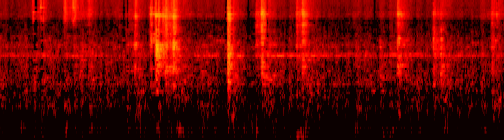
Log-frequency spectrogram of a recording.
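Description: Faint, irregular clicks of a computer keyboard and mouse, a dozen or so scattered strokes, the strongest about two and three seconds in.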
